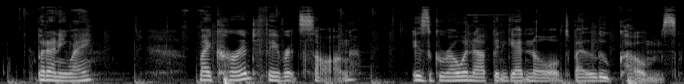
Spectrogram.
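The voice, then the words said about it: Sounds sick, under the weather. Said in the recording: “I sound sick. ... I'm a little sick. I've been feeling a little under the weather”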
